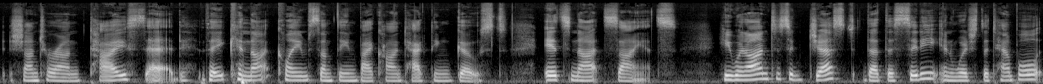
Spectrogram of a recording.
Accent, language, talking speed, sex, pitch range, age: American, English, 145 wpm, female, 175-220 Hz, 40-59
